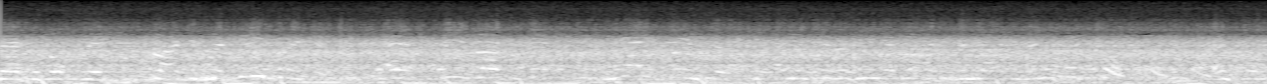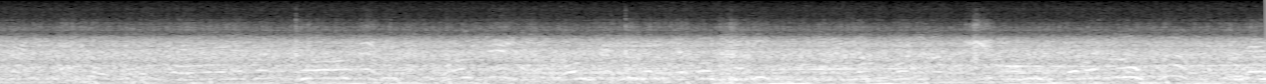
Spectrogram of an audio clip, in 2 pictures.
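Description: A shortwave radio plays a faint, noisy broadcast through hiss and warbling interference.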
